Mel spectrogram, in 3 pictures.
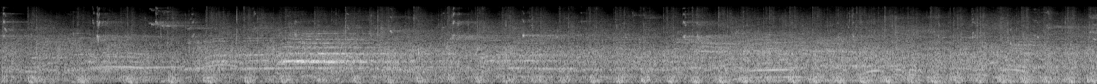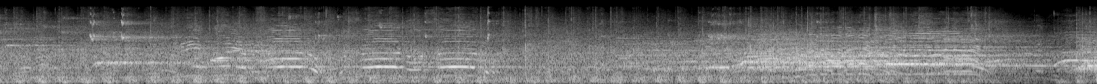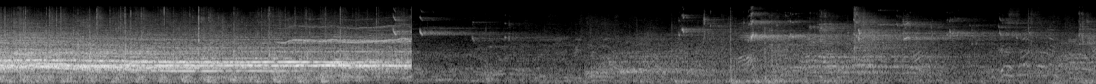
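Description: Ultimate frisbee players calling and shouting to each other on an indoor court, with running steps and shoe squeaks on the wooden floor, echoing in a large sports hall. About 26 seconds in, the sound drops suddenly to quieter hall noise.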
